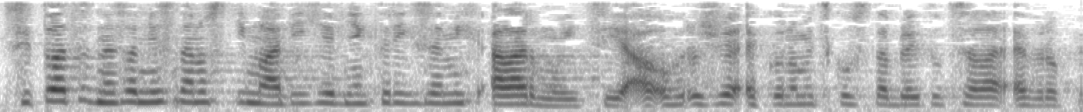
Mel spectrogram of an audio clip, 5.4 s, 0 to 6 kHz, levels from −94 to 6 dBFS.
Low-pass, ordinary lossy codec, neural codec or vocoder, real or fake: 5.4 kHz; none; none; real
